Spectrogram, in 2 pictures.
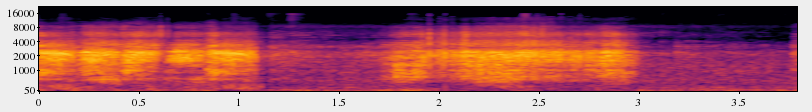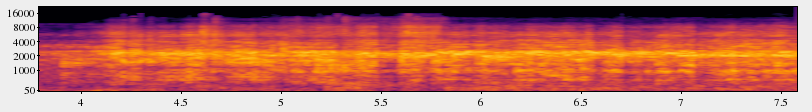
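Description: Breaded bread squares sizzling in shallow oil in a frying pan: a steady crackling hiss from about four seconds in. Before that come short bursts of crackling noise, broken by two brief gaps.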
